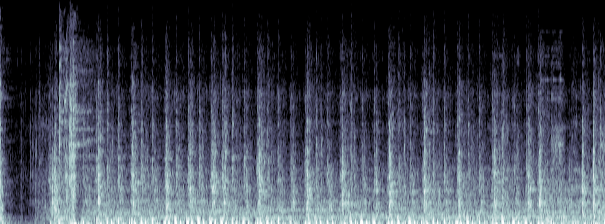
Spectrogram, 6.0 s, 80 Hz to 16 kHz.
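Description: Honda GXV390 single-cylinder overhead-valve engine pull-started with the recoil starter: a short burst from the pull, then the engine catches about half a second in and runs steadily on choke at low throttle.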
